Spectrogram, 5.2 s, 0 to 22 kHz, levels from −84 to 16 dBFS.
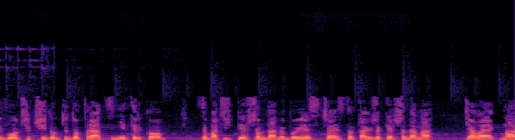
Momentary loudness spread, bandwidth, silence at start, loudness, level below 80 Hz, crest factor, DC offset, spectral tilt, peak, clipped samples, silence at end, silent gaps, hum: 5 LU; 7.2 kHz; 0 s; -16 LUFS; -54 dBFS; 14 dB; under 0.1%; -7 dB/octave; -2 dBFS; under 0.1%; 0 s; none; none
